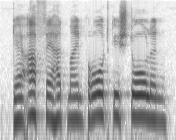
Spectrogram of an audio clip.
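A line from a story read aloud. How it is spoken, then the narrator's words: Loud crying. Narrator (German): Sie weinte laut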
